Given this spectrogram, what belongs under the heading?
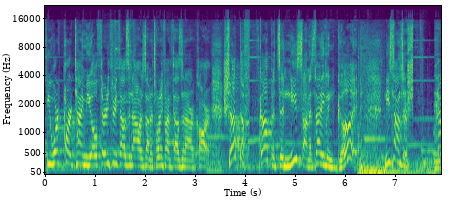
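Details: Adult male speaker; normal speech.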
